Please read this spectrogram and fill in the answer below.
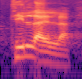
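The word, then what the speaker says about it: Delilah: 딜라일라. 그 들릴라를 영어로 발음하면요. 딜라일라.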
